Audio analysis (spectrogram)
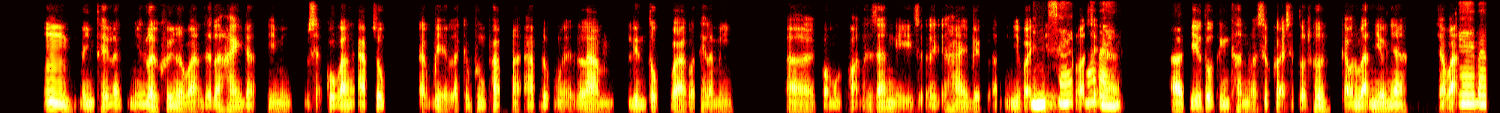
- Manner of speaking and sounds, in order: unintelligible speech; tapping
- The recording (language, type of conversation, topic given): Vietnamese, advice, Làm sao để vượt qua tình trạng kiệt sức tinh thần khiến tôi khó tập trung làm việc?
